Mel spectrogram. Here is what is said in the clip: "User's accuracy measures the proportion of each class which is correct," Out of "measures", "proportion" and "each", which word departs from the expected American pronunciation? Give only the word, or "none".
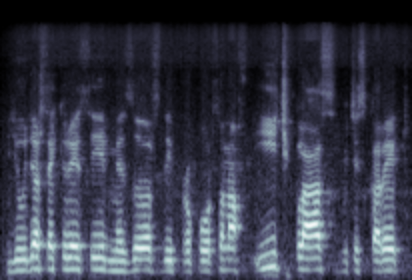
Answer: measures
